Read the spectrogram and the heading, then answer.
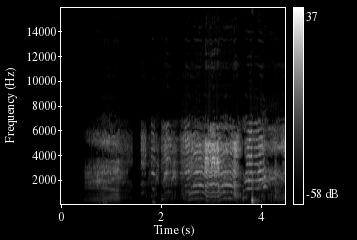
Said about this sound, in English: What the hell is that? Okay, dude, stop it. Goat sounding like humans. Stop it. That's awful. It's actually hilarious.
